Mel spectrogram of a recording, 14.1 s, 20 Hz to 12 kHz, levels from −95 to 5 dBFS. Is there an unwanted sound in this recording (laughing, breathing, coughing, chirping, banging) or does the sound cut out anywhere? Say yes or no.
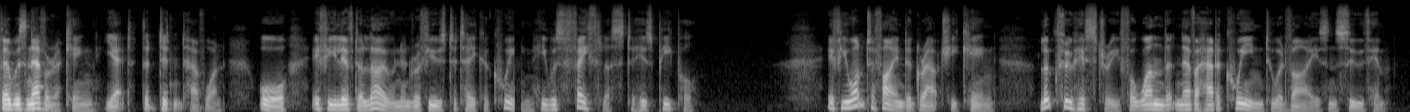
yes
